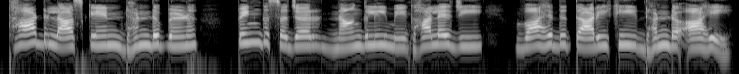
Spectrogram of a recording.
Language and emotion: Sindhi, neutral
